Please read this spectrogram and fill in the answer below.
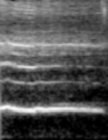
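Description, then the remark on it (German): A single sustained eagle owl call, one steady tonal hoot that holds for nearly a second before fading out, fairly loud with no talking around it. “Was war das? Das war ein Uhu.”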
